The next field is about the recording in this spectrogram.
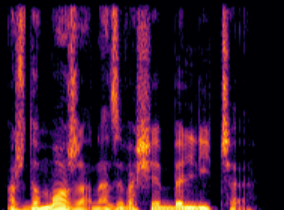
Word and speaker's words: Belice: Belice z akcentem nad i. Później, gdy nastąpiło trzęsienie ziemi, w ogólnokrajowej telewizji sycylijską gminę przemianowano na Belice. Owo charakterystyczne dla Rzymian cofnięcie akcentu nad e stało się synonimem pecha. Tak oto, utraciwszy pamięć, dolina straciła też swoją nazwę. Dzisiaj nawet Sycylijczycy, kiedy mówią o tej dolinie, nie kładą już akcentu we właściwym miejscu, na sposób arabski.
